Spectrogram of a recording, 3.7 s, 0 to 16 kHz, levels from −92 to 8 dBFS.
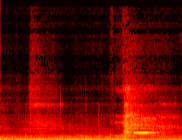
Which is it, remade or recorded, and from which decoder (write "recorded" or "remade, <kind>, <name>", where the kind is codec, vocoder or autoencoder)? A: remade, codec, SNAC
